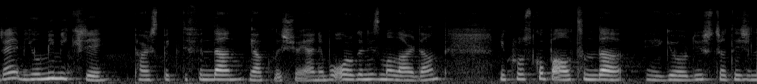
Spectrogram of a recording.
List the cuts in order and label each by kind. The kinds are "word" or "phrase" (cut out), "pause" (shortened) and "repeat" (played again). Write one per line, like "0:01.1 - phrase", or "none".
none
